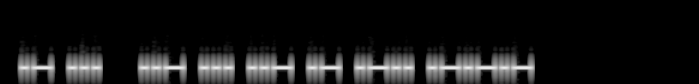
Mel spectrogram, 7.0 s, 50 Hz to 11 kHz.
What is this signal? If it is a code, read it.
Morse code, heard as a keyed tone, about 20 wpm, 700 Hz. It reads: AS USUAL.
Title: Sentences with 5-Word Phrases - 20wpm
